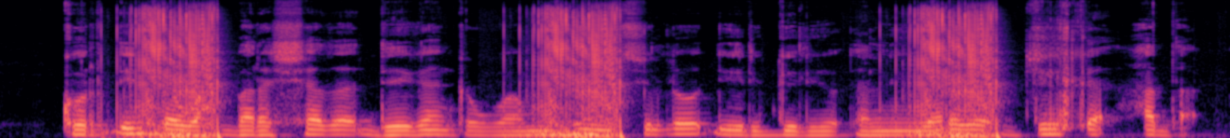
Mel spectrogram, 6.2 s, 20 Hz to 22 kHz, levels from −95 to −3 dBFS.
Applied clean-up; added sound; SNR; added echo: none; Tearing; 2 dB; none.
